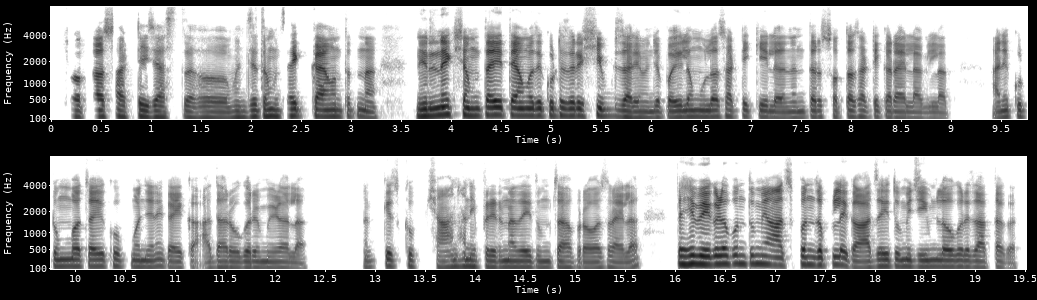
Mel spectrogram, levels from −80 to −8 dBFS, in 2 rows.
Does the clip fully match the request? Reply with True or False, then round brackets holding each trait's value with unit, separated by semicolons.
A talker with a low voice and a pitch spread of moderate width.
True (120 Hz; 3.1 semitones)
